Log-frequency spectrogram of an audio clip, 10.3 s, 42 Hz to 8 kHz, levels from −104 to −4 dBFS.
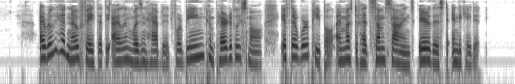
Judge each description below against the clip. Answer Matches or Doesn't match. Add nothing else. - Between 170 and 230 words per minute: Matches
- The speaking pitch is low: Doesn't match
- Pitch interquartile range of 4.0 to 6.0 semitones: Matches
